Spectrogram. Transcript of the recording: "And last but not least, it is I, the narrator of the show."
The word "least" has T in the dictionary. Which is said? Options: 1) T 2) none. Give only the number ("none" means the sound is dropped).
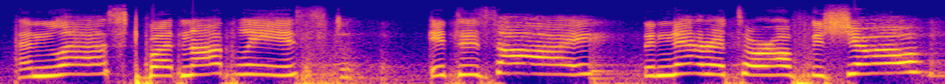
1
